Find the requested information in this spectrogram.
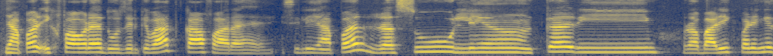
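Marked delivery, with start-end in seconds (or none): none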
